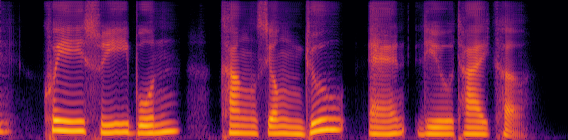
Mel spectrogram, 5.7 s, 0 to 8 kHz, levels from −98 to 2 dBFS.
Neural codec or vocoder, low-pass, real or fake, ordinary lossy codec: codec, 16 kHz, about 1 kbps, DyCAST, with the encoder's durations; none; fake; none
